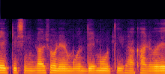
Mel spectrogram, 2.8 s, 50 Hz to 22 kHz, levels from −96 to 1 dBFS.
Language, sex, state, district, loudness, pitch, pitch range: Bengali, male, Odisha, Malkangiri, -17 LUFS, 115 Hz, 115-120 Hz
